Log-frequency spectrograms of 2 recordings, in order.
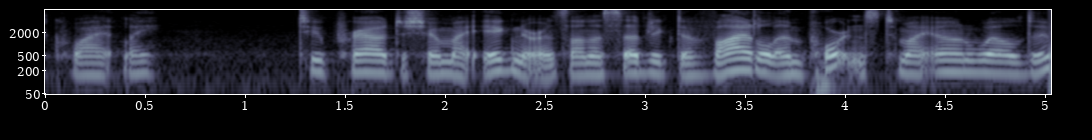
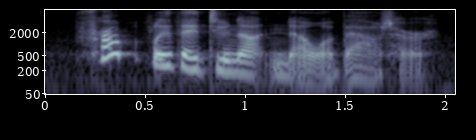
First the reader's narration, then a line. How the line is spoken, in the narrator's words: I said more cheerfully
